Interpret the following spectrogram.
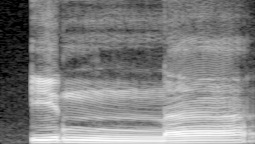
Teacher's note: Inna di situ ada huruf nun, di atasnya terdapat tanda tasydid. Ini namanya gunnah, termasuk gunnah asliyah, lamanya 3 harokat.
